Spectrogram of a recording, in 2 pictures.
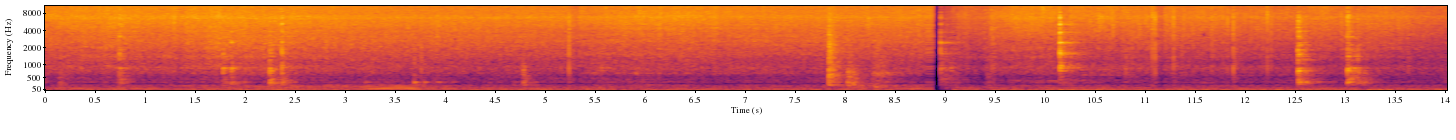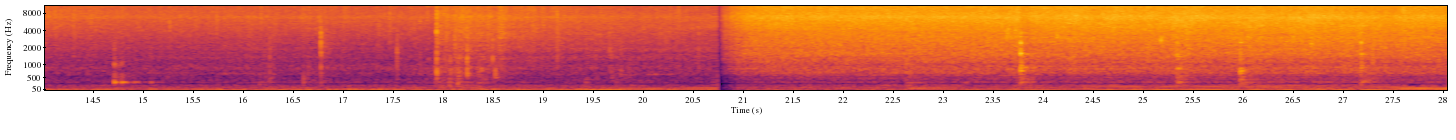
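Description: Chopped onions, later joined by mushrooms, frying in oil in a pan: a steady sizzle with scattered scrapes and taps of a steel spatula stirring them. The sizzle is louder and fuller near the end.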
